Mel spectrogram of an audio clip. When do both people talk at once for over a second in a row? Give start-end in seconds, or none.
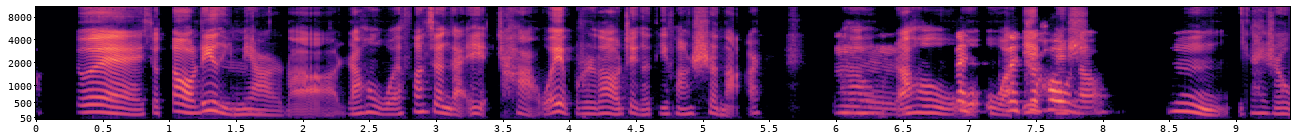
6.0-8.0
